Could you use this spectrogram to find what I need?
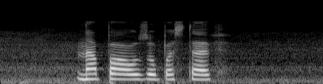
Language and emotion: Russian, neutral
